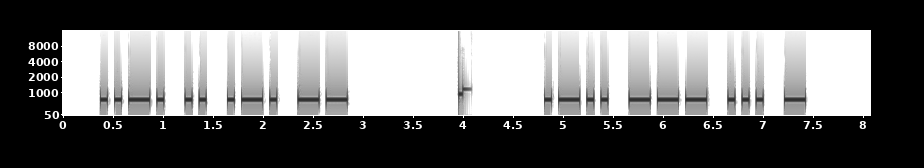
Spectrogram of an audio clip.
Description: Morse code, heard as a keyed tone, about 17 wpm, 700 Hz. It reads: FIRM LOST
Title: Sentences from Top 1400 Words - New Word Drill Alt - 17wpm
